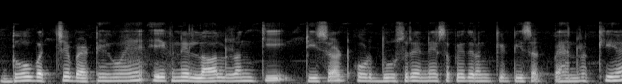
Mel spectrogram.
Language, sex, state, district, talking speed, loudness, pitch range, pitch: Hindi, male, Uttar Pradesh, Shamli, 220 wpm, -18 LUFS, 155-170 Hz, 160 Hz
